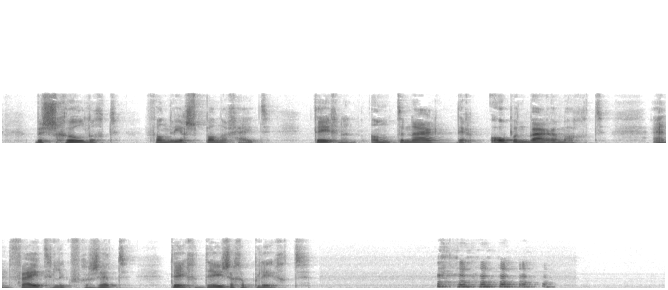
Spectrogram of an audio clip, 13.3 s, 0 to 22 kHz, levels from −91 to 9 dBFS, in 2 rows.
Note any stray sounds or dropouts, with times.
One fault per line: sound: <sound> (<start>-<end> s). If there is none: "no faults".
sound: laugh (11.0-12.2 s)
